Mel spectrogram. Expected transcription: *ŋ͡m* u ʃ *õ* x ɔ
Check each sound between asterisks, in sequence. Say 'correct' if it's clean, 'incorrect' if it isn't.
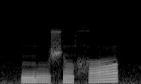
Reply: correct, correct

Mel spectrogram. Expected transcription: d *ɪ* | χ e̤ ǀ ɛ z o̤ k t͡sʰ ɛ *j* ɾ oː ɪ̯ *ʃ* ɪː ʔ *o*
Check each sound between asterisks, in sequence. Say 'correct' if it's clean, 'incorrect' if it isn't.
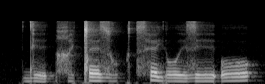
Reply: correct, correct, incorrect: z, incorrect: oː

